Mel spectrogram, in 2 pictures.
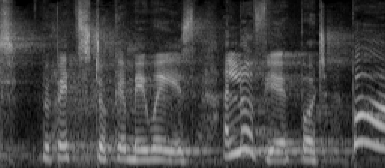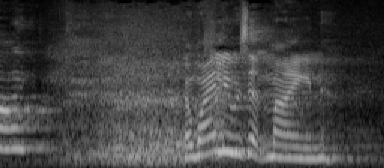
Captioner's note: audience laughing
